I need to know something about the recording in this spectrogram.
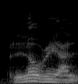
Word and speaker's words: L'Oréal: 11e je sais plus regarde en anglais l'oréal l'oreal voix c'est presque pareil l'oréal l'oreal ok les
